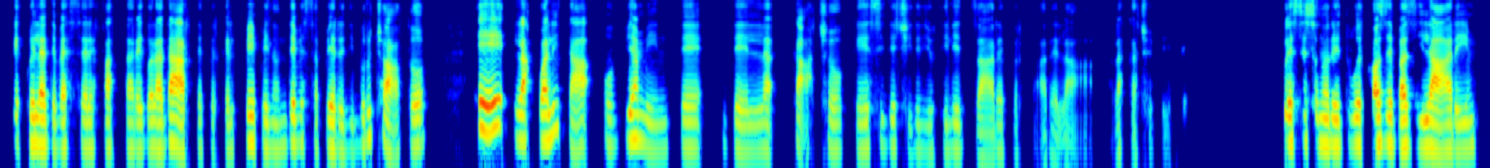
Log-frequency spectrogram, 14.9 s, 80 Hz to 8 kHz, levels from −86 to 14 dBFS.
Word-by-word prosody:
E 165 - -7
quella 160 -1 +4
dev'essere 145 0 -6
fatta 145 -1 -6
a - - -4
regola 140 0 -1
d'arte, 145 -2 +4
perché 135 -1 -15
il 135 - -15
pepe 155 0 -4
non 140 +1 -14
deve 160 +1 -3
sapere 145 -3 -5
di 130 +1 -21
bruciato 155 +7 -2 0.4
e - - +9
la - - +3
qualità, 180 +7 0
ovviamente, 145 -3 -6
del 135 -2 -9 0.2
cacio 135 0 -8
che 140 0 -10
si 145 +2 -17
decide 145 -2 -15
di 130 -1 -20
utilizzare 130 -3 -12
per - - -31
fare - - -21
la - - -17 0.4
la - - -13
cacio - - -19
e - - -37
pepe. 480 - -37 0.9
Queste 165 +1 -1
sono 160 -2 -3
le 155 0 -1
2 155 +1 -3
cose 160 +1 +3
basilari. 145 -2 +2
145 Hz, 155 wpm, -21 LUFS, 135-160 Hz, 0.9 s, e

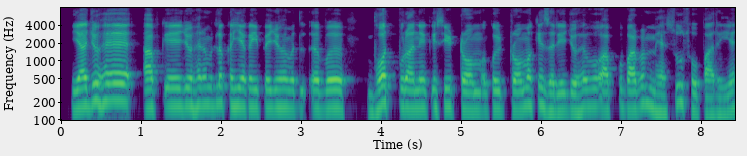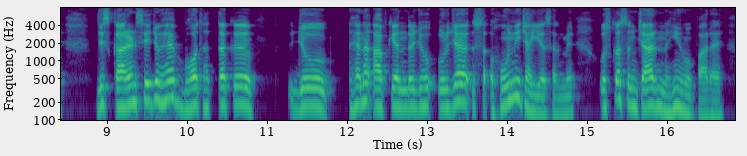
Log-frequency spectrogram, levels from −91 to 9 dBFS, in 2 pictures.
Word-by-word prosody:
या 165 +2 +6
जो 200 +4 +2
है 205 +2 +2 0.4
आपके 165 +1 +1
जो 170 0 0
है 170 +1 -2
ना 175 - -1
मतलब 180 +1 -4
कहीं 170 0 0
न - - +3
कहीं 165 0 0
पे 160 - 0
जो 165 0 -1
है 165 - +1
मतल 155 0 -3
अब 160 0 +4 0.3
बहुत 185 +8 +3
पुराने 160 -1 +1
किसी 165 +2 -3
ट्रॉमा 145 -3 -2
कोई 155 -1 -1
ट्रॉमा 155 +3 0
के 180 - -3
ज़रिए 140 -2 -3
जो 140 -1 -1
है 160 +3 -1
वो 165 +1 -5
आपको 145 +3 -10
बार-बार 155 +3 0
महसूस 175 +4 -6
हो 140 - 0
पा 120 - 0
रही 120 +1 -9
है। 145 +3 -4 0.4
जिस 180 +2 +1
कारण 170 +3 +7
से 210 -1 +4
जो 225 +1 +2
है 225 +3 +3
बहुत 175 -2 +1
हद 165 - -6
तक 180 0 +3 0.6
जो 170 +1 +2 0.5
है 185 +4 +1
ना 215 - +2 0.2
आपके 165 +1 0
अंदर 165 0 +2
जो 170 +2 -4
ऊर्जा 175 +5 +3
स 155 - -6 0.2
होनी 210 +8 +1
चाहिए 130 - -1
असल 115 -1 -5
में, 120 +2 -8 0.3
उसका 165 +7 0
संचार 175 -5 +2
नहीं 160 0 -3
हो 135 -4 -4
पा 110 -3 -5
रहा 110 0 -5
है। 105 - -10
165 Hz, 215 wpm, -24 LUFS, 150-175 Hz, 0.6 s, कारण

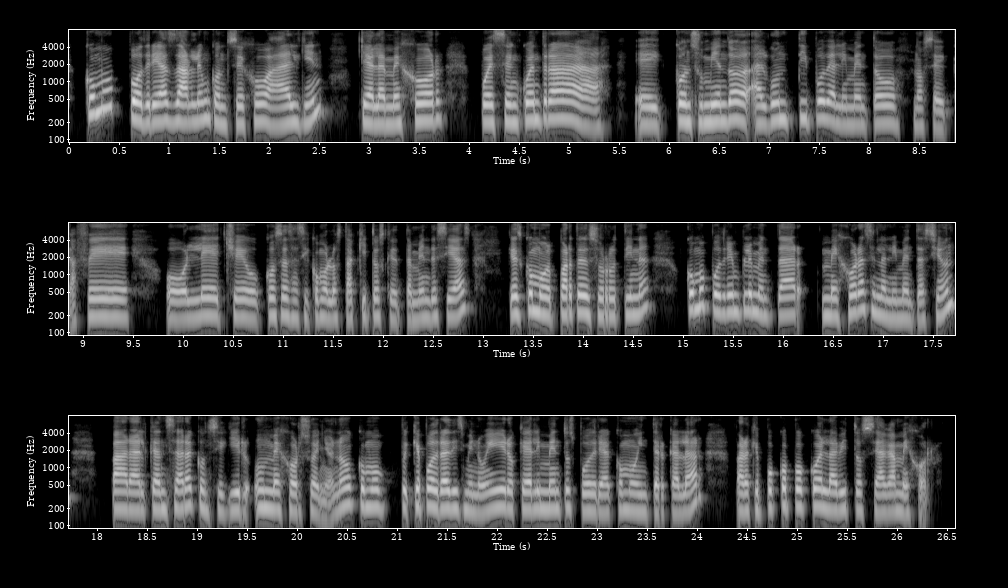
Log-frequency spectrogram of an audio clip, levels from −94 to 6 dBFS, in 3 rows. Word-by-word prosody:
¿cómo 345 +7 +2
podrías 210 -1 +6
darle 205 0 +5
un 230 +1 -1
consejo 195 +1 0
a 180 0 +2
alguien 200 - -1 0.3
que 205 - +2
a - - +7
la 190 0 +3
mejor, 210 +4 +1 0.3
pues, 205 -1 +2
se 205 +1 0
encuentra, 220 -4 +4 0.2
eh, 185 -1 -1
consumiendo 205 +1 +2 0.2
algún 215 +3 -1
tipo 235 0 0
de 225 - +2
alimento, 190 0 -3
no 175 -1 -7
sé, 160 -3 -5
café 190 +4 -1 0.3
o 175 0 +1
leche, 190 +1 -2
o 175 -2 -3
cosas 200 +1 -2
así 180 0 -9
como 185 +1 -3
los 175 0 -4
taquitos?, 185 +2 -5
que 170 - -6
también 175 +2 -5
decías, 190 +6 -2 0.4
que 215 - +3
es 215 - +1
como 215 -5 +2
parte 215 +2 +3
de 220 - +4
su 195 -1 -3
rutina, 205 +6 -3 0.3
¿cómo 275 +4 +2
podría 225 -3 +1
implementar 210 -3 -1
mejoras, 215 +6 -1
en 225 - -2
la 200 - 0
alimentación, 180 - -4 0.4
para 195 -1 +4
alcanzar 195 +1 0
a 225 - +2
conseguir 185 -2 -4
un 205 -1 0
mejor 185 -2 0
sueño?, 180 - -4
¿no? 220 +6 -1
¿Cómo 210 -2 -1 0.2
qué 220 - +3
podría 205 -2 +5
disminuir, 195 +1 0
o 195 - -3
qué 195 - 0
alimentos 195 +1 -1
podría 180 -3 -1
como 185 +1 -4
intercalar, 170 0 -2 0.3
para 180 0 +2
que 195 +1 -5
poco 205 +2 0
a 220 - -21
poco 215 0 +2
el 200 -2 +1
hábito 190 0 -2
se 180 - 0
haga 175 +1 +2
mejor? 165 -2 -7
195 Hz, 170 wpm, -23 LUFS, 185-215 Hz, 0.4 s, a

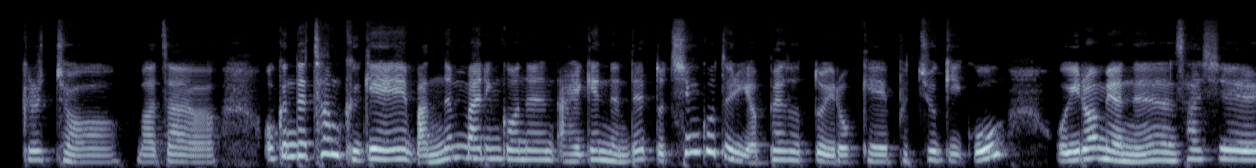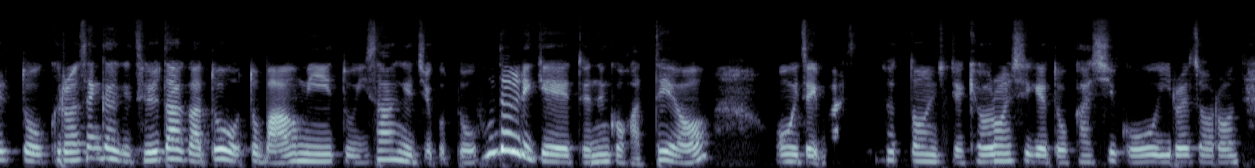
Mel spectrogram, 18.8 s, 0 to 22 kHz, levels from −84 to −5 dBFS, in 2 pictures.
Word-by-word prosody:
그렇죠. 170 -6 -5
맞아요. 160 -1 -4 0.3
어, 240 - -2
근데 290 +1 +2
참 340 -1 +2
그게 225 +1 +4
맞는 185 +11 -1
말인 240 -1 +1
거는 215 -1 -1
알겠는데 195 +3 -1
또 180 - -3
친구들이 380 - +1
옆에서 195 +7 -2
또 185 - +1
이렇게 165 +1 -2
부추기고 205 - 0 0.3
어 185 +1 +1
이러면은 195 -4 +3
사실 220 -1 0
또 170 -3 0
그런 195 0 +1
생각이 235 -7 0
들다가도 200 -1 +3
또 180 -3 -3
마음이 170 +4 +2
또 155 -2 -7
이상해지고 180 +1 -3
또 430 0 -3
흔들리게 275 - +5
되는 155 +2 -2
것 155 - -5
같아요. 170 - -1 0.5
어, 170 +1 -1
이제 155 -1 0
말씀하셨던 195 +1 -7
이제 150 -3 -7
결혼식에도 165 -2 -1
가시고 160 +1 -3
이런저런 160 -1 -2
185 Hz, 310 characters per minute, -28 LUFS, 160-215 Hz, 0.5 s, 흔들리게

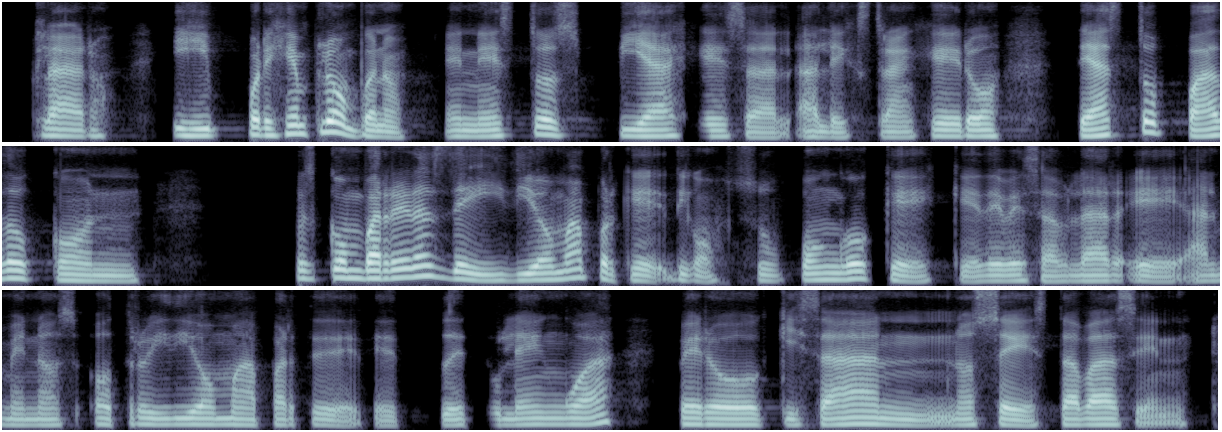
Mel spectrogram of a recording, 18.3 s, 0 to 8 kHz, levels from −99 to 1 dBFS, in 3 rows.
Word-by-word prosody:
Claro. 135 -3 0 0.3
Y 140 -1 +3
por 145 +3 +1
ejemplo, 185 +7 +5
bueno 120 -4 +1 0.2
en 125 0 -1
estos 145 +4 0
viajes 135 -2 0
al 105 -1 -2
al 120 -2 -2
extranjero, 130 +5 0 0.4
¿te 135 - +5
has 150 0 +2
topado 170 -6 +3
con 120 -3 -1 0.7
pues 165 -2 -3
con 180 0 +3
barreras 185 +4 +5
de 155 -2 +3
idioma? 140 +8 +1
Porque 125 - -2
digo, 120 -3 -6
supongo 140 +6 0
que 115 -2 -3
que 105 0 -5
debes 120 0 -1
hablar, 115 +2 -2
eh, 105 -3 -3
al 120 0 -5
menos 115 0 -5
otro 130 +1 -4
idioma 125 -1 0
aparte 120 +2 -6
de 110 -5 -4
de 100 -1 -9 0.2
de 115 +1 -2
tu 120 0 -12
lengua, 130 +5 -1 0.3
pero 125 -2 +3
quizá, 125 +3 +2
no 120 -1 -2
sé, 120 -4 +1
estabas 125 +2 +1
en - - -7
125 Hz, 145 wpm, -22 LUFS, 120-140 Hz, 0.7 s, ejemplo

